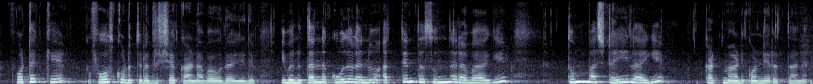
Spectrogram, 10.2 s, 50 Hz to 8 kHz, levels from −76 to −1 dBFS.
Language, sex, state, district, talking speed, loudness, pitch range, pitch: Kannada, female, Karnataka, Mysore, 90 wpm, -15 LUFS, 215-285 Hz, 245 Hz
